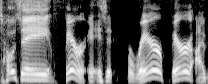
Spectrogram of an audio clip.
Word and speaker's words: Ferrer: If you can roll your RS, you should do it. Ferrer, we got Jose Ferrer.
